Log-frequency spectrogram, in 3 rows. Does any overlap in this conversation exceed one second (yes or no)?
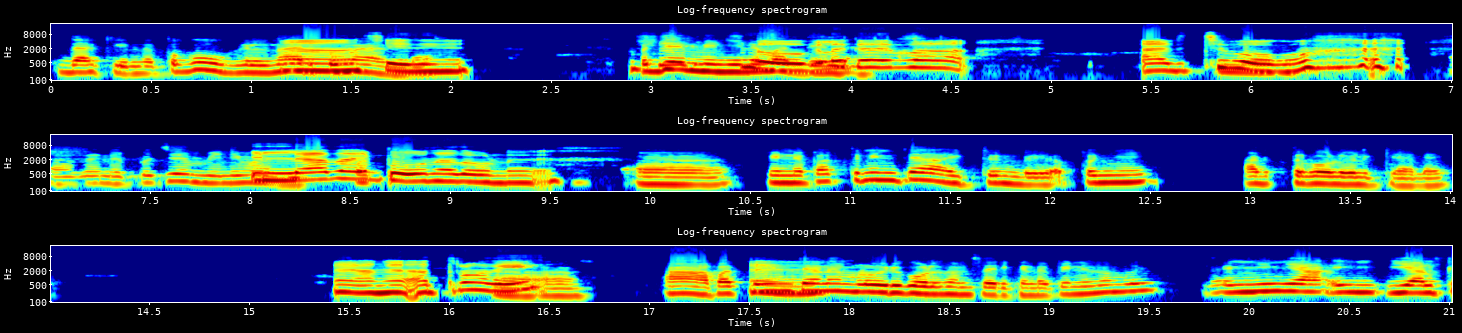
no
